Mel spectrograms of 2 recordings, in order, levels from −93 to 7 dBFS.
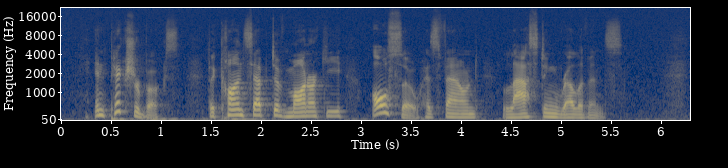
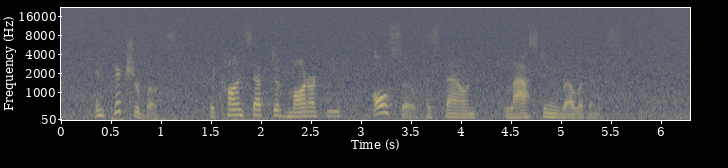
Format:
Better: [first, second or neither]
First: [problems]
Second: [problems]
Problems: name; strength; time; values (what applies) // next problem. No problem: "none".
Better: first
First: hiss; faint; throughout; 30 dB below the speech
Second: hiss; loud; throughout; 4 dB below the speech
